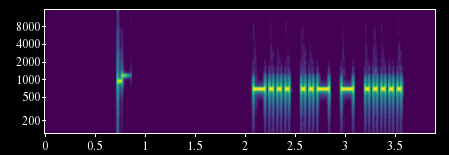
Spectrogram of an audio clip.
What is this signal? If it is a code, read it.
Morse code, heard as a keyed tone, about 30 wpm, 700 Hz. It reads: BUT5
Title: Four Challenging Letter-Number Combinations 30wpm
